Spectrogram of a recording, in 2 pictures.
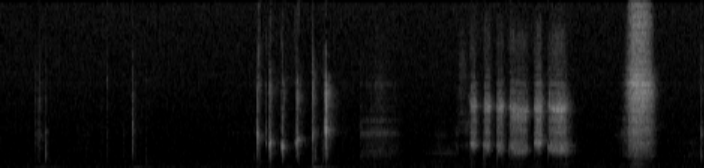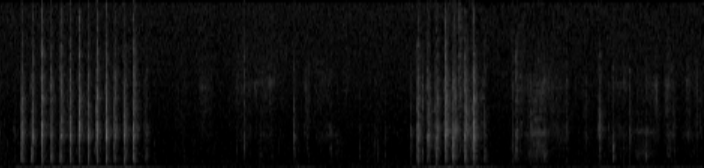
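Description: Bursts of clicky keystrokes on a computer keyboard as shortcuts are pressed in a PC game, quiet in between, with a faint low hum and a few soft thumps beneath.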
